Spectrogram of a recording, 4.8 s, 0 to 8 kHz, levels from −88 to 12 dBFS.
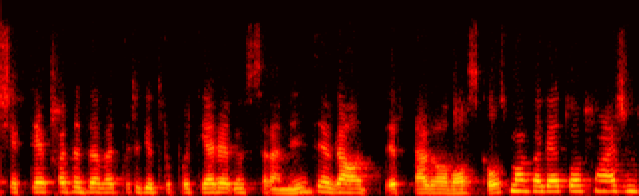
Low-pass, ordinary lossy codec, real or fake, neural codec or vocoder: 7.2 kHz; MP3, 64 kbps; real; none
